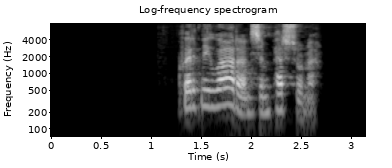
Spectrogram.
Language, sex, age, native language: Icelandic, female, 40-49, Icelandic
